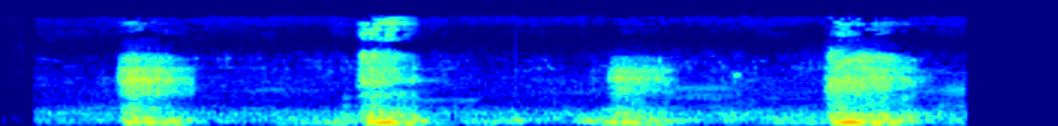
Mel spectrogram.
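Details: Wildebeest, an African animal, calling: four loud, low, rough nasal grunts, roughly one every second and a quarter, each a broad burst with a deep buzzing base, then silence.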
